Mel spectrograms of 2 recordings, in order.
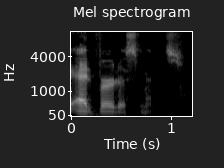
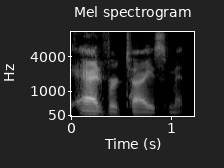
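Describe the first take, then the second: First: It is said with a British pronunciation. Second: It is said with an American pronunciation. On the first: "In England, you'll probably hear people say" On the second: "In the United States, people say"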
